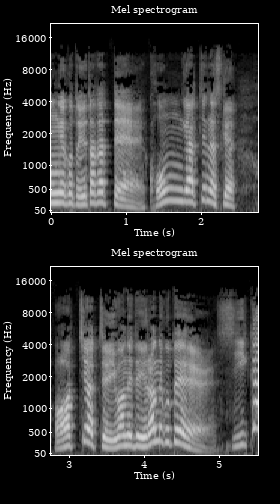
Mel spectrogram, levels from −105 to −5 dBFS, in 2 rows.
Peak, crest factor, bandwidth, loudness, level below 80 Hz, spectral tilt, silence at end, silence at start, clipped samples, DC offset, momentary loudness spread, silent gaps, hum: -14 dBFS; 16 dB; 13.5 kHz; -30 LUFS; -74 dBFS; -4.5 dB/octave; 0 s; 0 s; under 0.1%; under 0.1%; 11 LU; none; none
